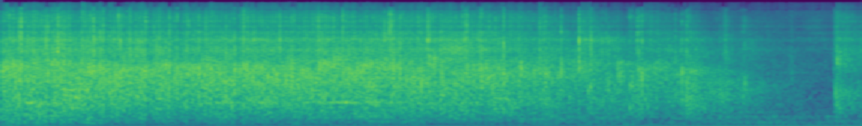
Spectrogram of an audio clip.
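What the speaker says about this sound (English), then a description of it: "You can clap." An audience at a high school graduation applauds loudly, a dense wash of clapping that gradually thins and fades toward the end.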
